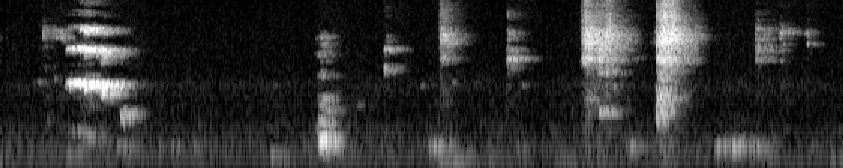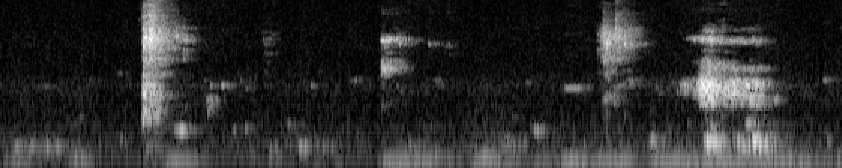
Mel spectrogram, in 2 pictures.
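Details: Rose-ringed parakeet giving short, harsh, screechy calls in scattered bursts, some noisy and broad, others with banded tonal notes, separated by gaps of about a second, with a faint low hum underneath.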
